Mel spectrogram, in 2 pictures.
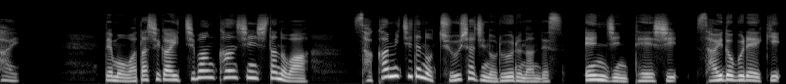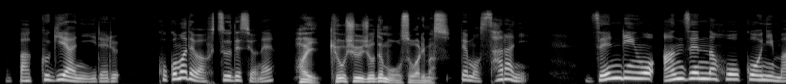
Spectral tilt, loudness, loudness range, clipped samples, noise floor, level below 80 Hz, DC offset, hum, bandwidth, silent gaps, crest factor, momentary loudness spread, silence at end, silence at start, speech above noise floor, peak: -5 dB/octave; -20 LUFS; 3 LU; under 0.1%; -60 dBFS; -54 dBFS; under 0.1%; none; 12.5 kHz; none; 16 dB; 12 LU; 0 s; 0 s; 41 dB; -4 dBFS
